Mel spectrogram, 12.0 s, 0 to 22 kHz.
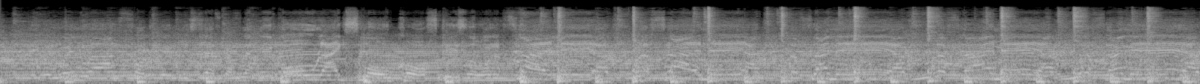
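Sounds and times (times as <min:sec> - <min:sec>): rock drum beat: 0:00.0 - 0:12.0.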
